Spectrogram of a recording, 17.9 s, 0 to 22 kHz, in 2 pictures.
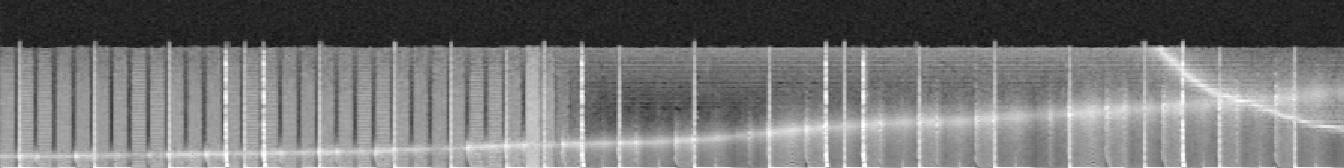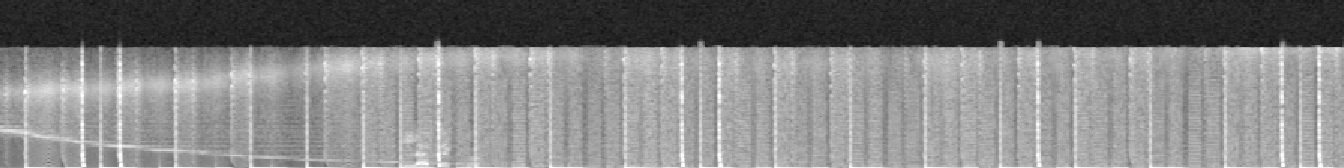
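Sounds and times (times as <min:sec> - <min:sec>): drum machine kick beat: 0:00.0 - 0:17.9.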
